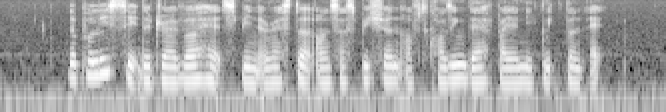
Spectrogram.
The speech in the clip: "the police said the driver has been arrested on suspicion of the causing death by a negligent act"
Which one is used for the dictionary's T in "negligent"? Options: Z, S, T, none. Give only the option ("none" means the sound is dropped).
none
